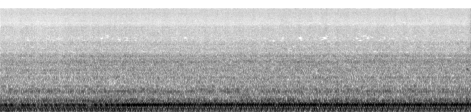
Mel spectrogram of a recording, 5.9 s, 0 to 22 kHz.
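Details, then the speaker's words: Diesel hotshot truck with heavy oil leaks (valve cover gasket ordered), revved to about 1750 rpm with no load. Uneven, lumpy beat under a steady hum; it reportedly stalls under load. Running rough, cause unknown. "not moving but it sounds like [ __ ] it's not shaking the whole truck"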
